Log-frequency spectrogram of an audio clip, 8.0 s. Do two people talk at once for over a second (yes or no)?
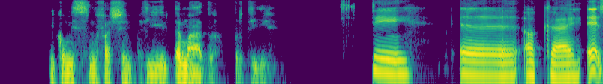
no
